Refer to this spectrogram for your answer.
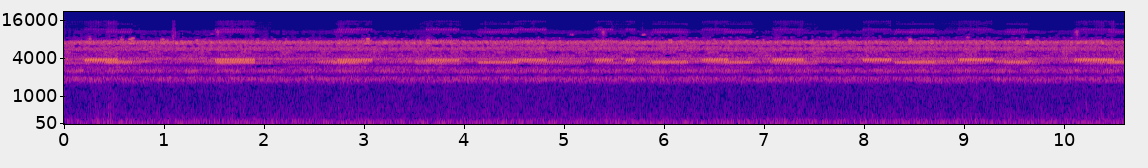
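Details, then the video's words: In a mist-covered field, a cricket chorus keeps up a bright, high, unbroken ringing, with sharper chirp bursts rising out of it at uneven intervals. "Tranquil Cricket Sounds In An Misty Field"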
